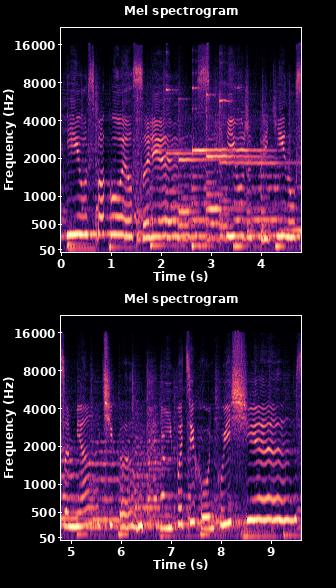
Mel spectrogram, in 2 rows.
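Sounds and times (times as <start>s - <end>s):
speech: 0.1s - 9.6s
chiming instrumental intro to a Soviet lullaby song: 2.1s - 5.5s.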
